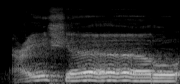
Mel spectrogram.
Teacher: عین کو اپنے صحیح مخرج سے ادا کریں گے، اے نہیں پڑھیں گے، حمزہ میں ساؤنڈ مکس نہیں ہونا چاہیے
